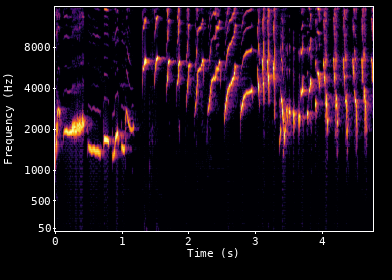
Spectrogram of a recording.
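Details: White-rumped shama song used as a lure to stir other shamas into singing: rich slurred whistles, then a long fast sequence of high sweeping notes and dense rapid trills, with a faint low hum throughout.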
